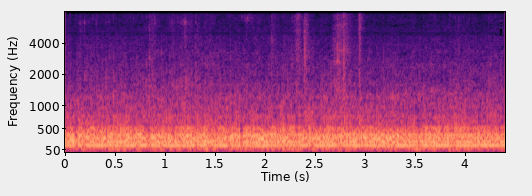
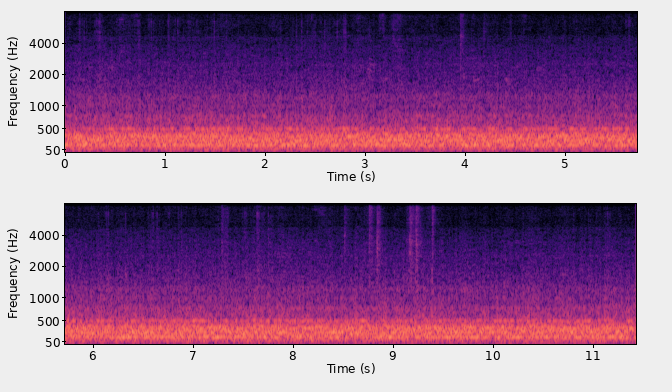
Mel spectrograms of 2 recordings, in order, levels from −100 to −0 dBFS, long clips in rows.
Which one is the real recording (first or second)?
second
